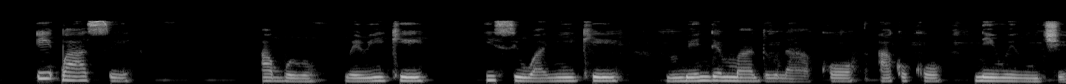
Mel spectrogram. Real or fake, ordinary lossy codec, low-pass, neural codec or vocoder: real; none; none; none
